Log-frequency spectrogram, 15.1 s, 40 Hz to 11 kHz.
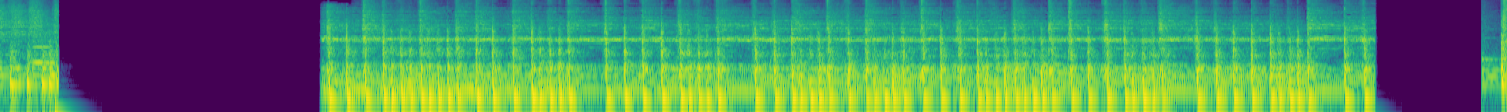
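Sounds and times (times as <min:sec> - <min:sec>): drum beaten fast: 0:00.0 - 0:00.7, 0:03.2 - 0:13.8.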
